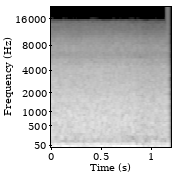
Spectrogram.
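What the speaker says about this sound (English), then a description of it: "Look at that river." Broad, steady rushing of a river, likely swollen, seen from a roadside near Gatlinburg; continuous close wash of water with some wind buffeting, no voices.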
